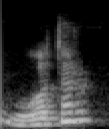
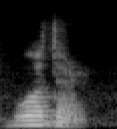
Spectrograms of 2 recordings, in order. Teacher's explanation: prácticamente no estamos pronunciando ninguna otra vocal al terminar la palabra, sino que directamente detrás de la T, water, viene la R, water. Pues es algo así. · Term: R vocálica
